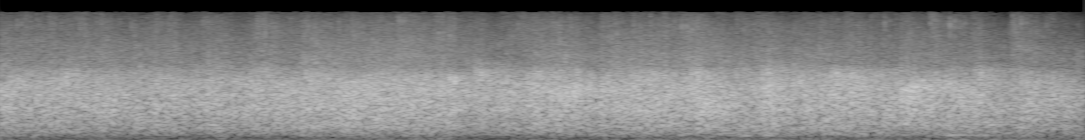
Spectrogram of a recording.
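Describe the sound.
An audience gives dense, steady applause, with many hands clapping together in an even wash of sound that stays loud and unbroken from start to finish.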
